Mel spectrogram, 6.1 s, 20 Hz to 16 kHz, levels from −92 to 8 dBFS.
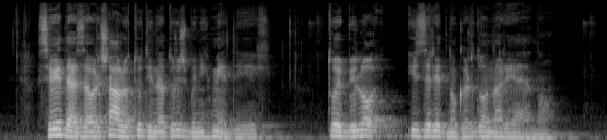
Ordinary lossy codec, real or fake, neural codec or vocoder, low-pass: none; real; none; 14.4 kHz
